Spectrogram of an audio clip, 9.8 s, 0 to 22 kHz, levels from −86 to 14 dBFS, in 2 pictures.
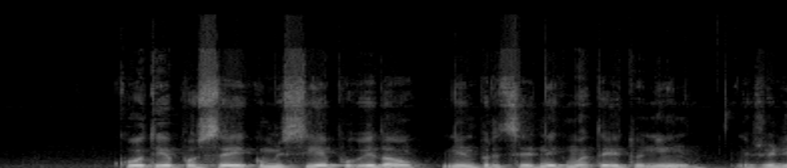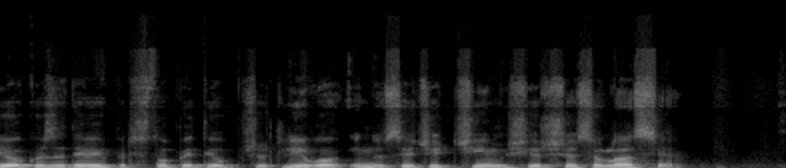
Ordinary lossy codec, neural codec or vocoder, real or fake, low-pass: Opus, 32 kbps; none; real; 19.8 kHz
